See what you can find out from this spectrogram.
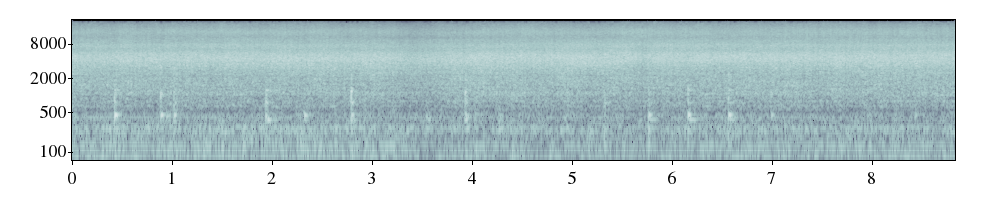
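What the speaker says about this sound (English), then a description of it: "Another 3 minutes, high heat, stirring pretty much all the time." Courgette and mixed vegetables fry on high heat for a creamy baked pasta, with a loud continuous sizzle and a series of light spatula taps and scrapes as they are stirred, close up and with no speech.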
